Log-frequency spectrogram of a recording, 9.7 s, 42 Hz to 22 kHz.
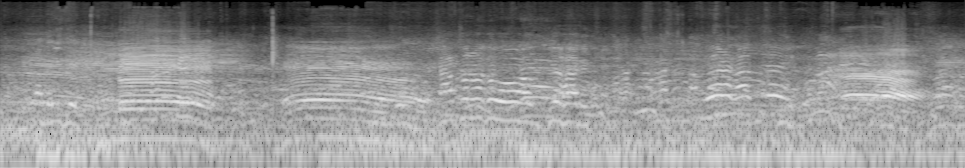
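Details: At Aftab Bazar livestock market in Bangladesh, 3 August 2025, young bull and heifer calves call repeatedly: several short, nasal bawling moos come in bursts between men's haggling voices and the din of the crowd.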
